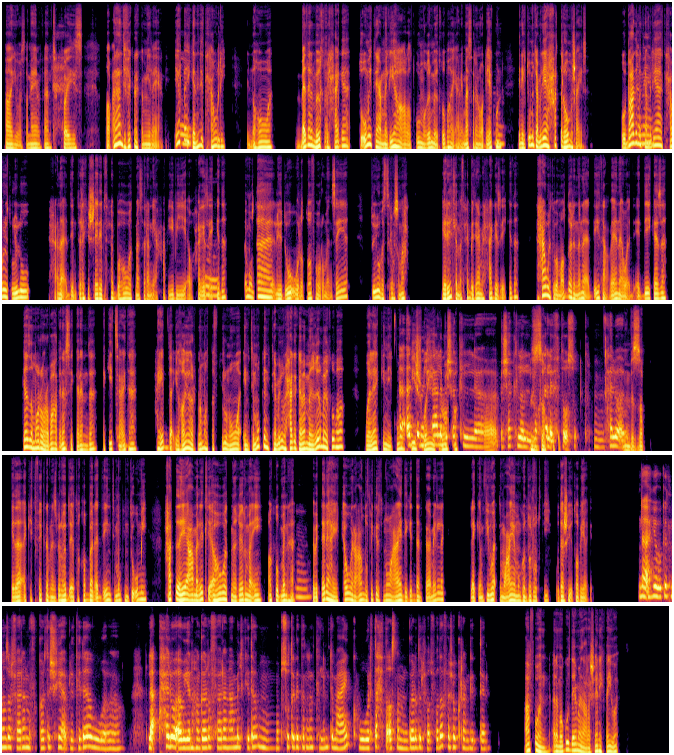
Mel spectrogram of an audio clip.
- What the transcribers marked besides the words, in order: none
- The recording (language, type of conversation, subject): Arabic, advice, ليه بيطلع بينّا خلافات كتير بسبب سوء التواصل وسوء الفهم؟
